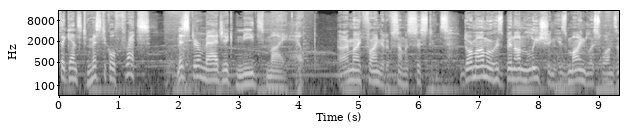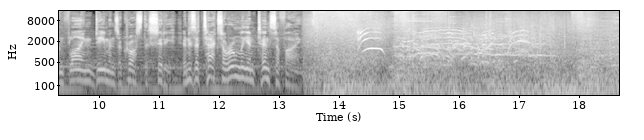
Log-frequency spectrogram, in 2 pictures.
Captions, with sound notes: against mystical threats, Mr. Magic, needs my help. I might find it of some assistance. Dormammu has been unleashing his mindless ones and flying demons across the city. And his attacks are only intensifying. [WHOOSH] [SCREAMING]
